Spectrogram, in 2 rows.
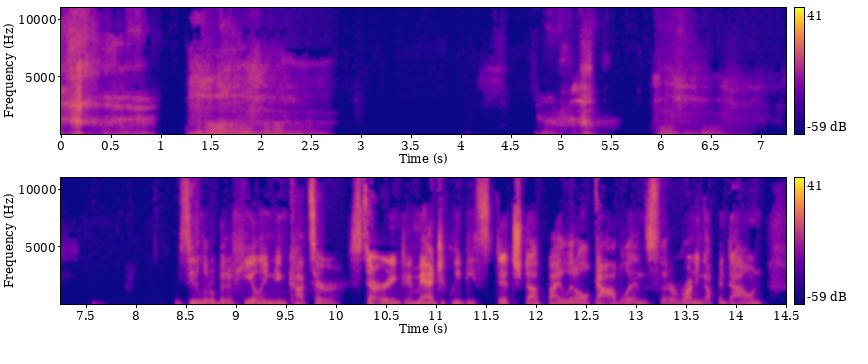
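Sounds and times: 
voice imitating the very loud snoring of a sleeping dragon: 0.0s - 2.8s, 4.8s - 7.0s
speech: 8.4s - 14.4s.

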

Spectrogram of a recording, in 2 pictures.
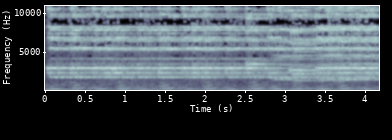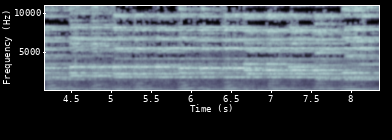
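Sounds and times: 
tuned sleigh bells in a large percussion instrument jingling: 0.0s - 8.3s.

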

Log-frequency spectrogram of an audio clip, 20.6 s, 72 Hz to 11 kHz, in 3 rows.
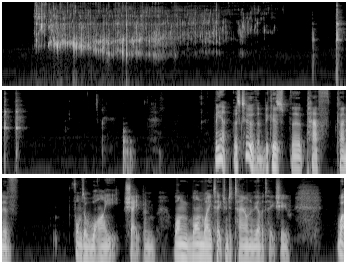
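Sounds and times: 
coffee pouring into a cup: 0.6s - 5.5s
speech: 11.2s - 14.1s, 15.2s - 19.9s.

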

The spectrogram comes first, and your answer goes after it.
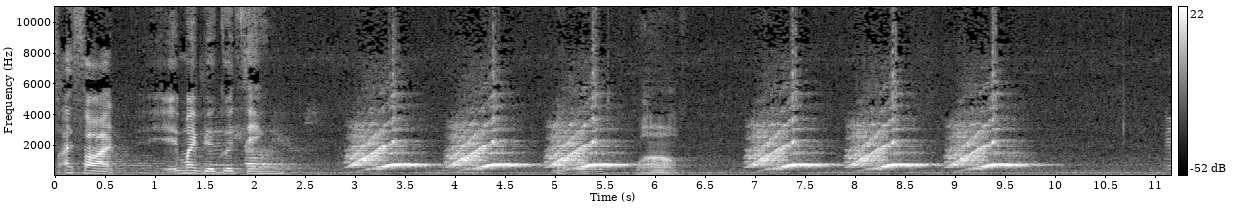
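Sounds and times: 
speech: 0.0s - 3.1s
false alarm buzzing blasts: 1.6s - 10.3s
false alarm rising whoops: 1.9s - 6.2s, 6.9s - 10.1s.

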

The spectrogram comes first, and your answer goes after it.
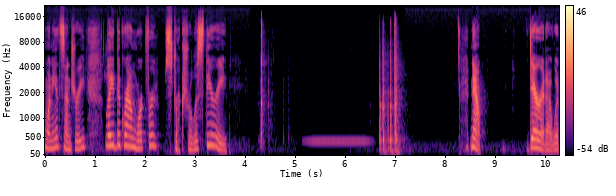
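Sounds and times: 
speech: 0.0s - 3.8s, 8.5s - 8.8s, 9.7s - 10.2s
telephone dial tone: 5.2s - 6.6s.

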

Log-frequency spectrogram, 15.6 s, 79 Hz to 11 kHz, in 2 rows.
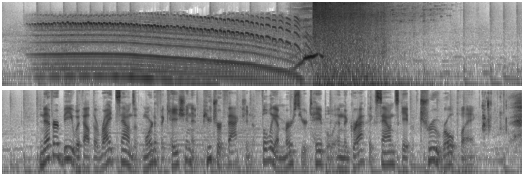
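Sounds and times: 
bright harmonic synthetic tone sliding downward, magic missile spell sound effect: 0.4s - 4.6s
shattering crash of a magic missile spell sound effect: 4.4s - 8.1s
speech: 8.4s - 15.5s.

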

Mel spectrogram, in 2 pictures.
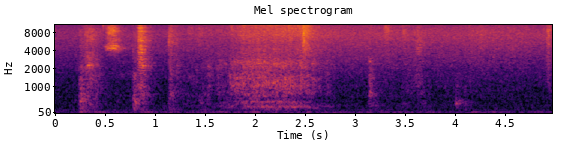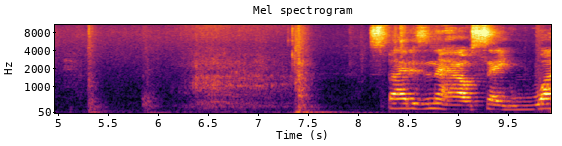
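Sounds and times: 
door being shut: 7.3s - 7.8s
speech: 8.3s - 9.9s.

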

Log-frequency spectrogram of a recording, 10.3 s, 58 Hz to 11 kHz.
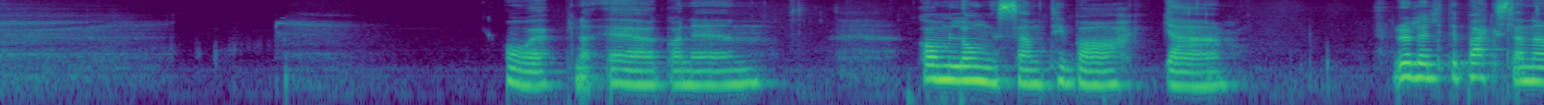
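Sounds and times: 
soft breathy exhale during a guided meditation: 0.0s - 1.2s, 1.8s - 2.5s
speech: 3.4s - 5.2s, 6.1s - 8.3s, 9.3s - 10.2s.

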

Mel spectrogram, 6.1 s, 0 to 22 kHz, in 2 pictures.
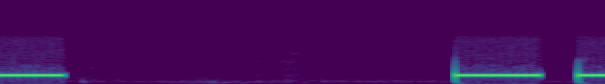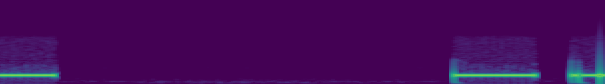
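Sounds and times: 
phone ringback tone on an outgoing call over Bluetooth: 2.3s - 3.4s, 5.3s - 6.0s.

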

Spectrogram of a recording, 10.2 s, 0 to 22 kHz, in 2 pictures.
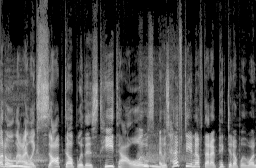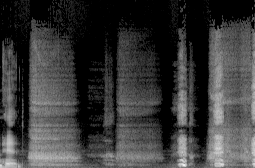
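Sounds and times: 
deep breathing to avoid vomiting: 0.0s - 1.2s, 2.0s - 4.0s, 5.7s - 10.2s
speech: 0.0s - 6.2s, 8.7s - 10.2s.

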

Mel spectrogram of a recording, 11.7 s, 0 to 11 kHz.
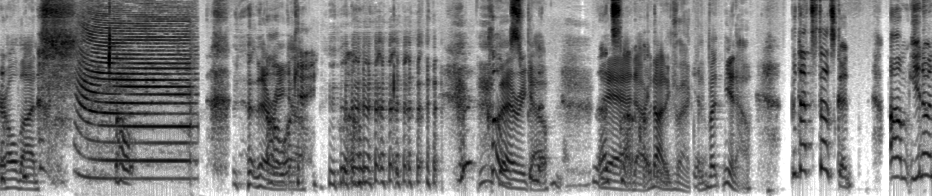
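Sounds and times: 
speech: 0.0s - 1.6s, 2.9s - 11.6s
air horn blast sound effect: 1.0s - 2.6s
laughter: 2.8s - 7.2s.

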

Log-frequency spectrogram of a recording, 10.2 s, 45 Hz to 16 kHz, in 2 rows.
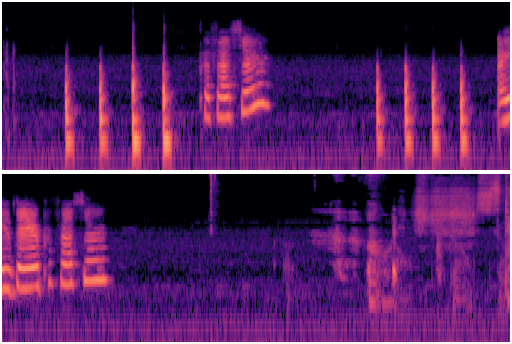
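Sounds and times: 
knocking on a door: 0.6s - 1.8s, 3.7s - 4.8s
speech: 2.0s - 2.8s, 5.0s - 6.2s.

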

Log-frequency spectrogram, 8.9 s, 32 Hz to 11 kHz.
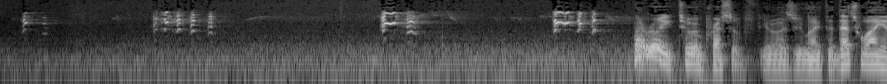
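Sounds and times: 
bald eagle high thin chattering calls: 0.0s - 6.6s
steady low rumble: 0.0s - 8.8s
speech: 6.4s - 8.8s.

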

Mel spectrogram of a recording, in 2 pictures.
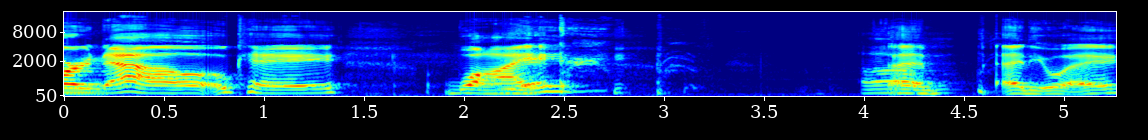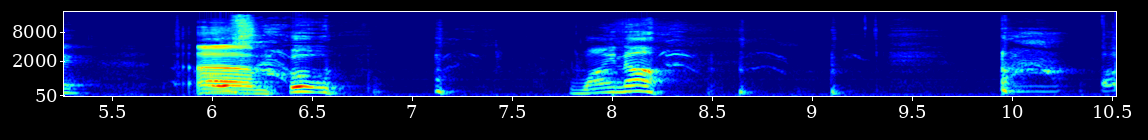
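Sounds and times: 
speech: 0.0s - 2.9s, 4.0s - 6.7s, 7.8s - 8.4s
shallow coughs: 2.4s - 3.3s, 6.0s - 7.5s, 8.2s - 10.5s.

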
